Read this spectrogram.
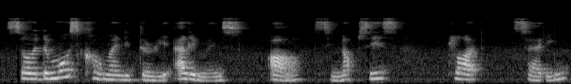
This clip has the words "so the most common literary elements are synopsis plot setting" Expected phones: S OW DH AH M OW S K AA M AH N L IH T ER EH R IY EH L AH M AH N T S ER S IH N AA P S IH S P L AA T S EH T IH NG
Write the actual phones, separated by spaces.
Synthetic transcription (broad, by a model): S OW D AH M OW S K AA M AH N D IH T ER R IY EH L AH M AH N T S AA S IH N AA P S IH S P L AA T S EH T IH NG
